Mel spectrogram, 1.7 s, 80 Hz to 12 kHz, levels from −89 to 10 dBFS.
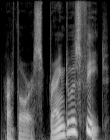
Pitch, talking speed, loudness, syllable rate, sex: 135 Hz, 180 wpm, -18 LUFS, 4.6 syllables/s, male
